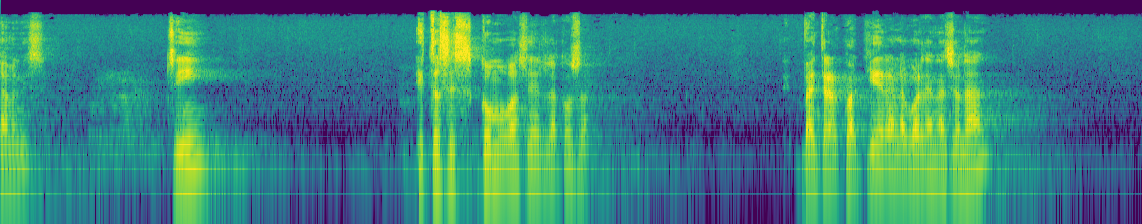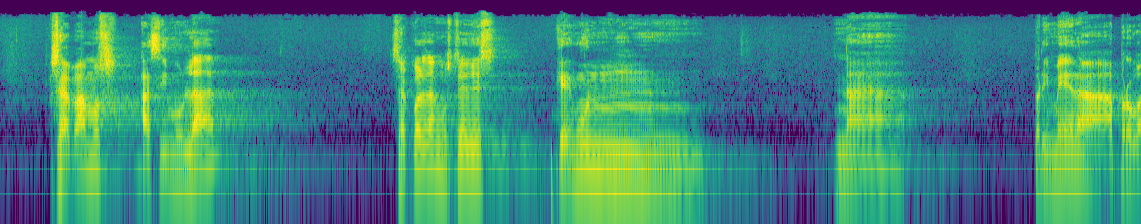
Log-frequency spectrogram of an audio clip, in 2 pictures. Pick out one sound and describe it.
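An elderly man speaks slowly and deliberately into a microphone, with pauses, in a room with some echo.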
